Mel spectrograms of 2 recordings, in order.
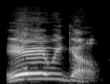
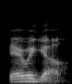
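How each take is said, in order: First: Loud, hyped-up "Here we go". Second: Said in the usual way. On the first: Shown as a demonstration. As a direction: shout "Here" like an announcer.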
